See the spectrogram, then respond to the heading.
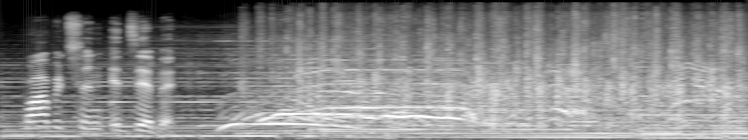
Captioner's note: cheering and applause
